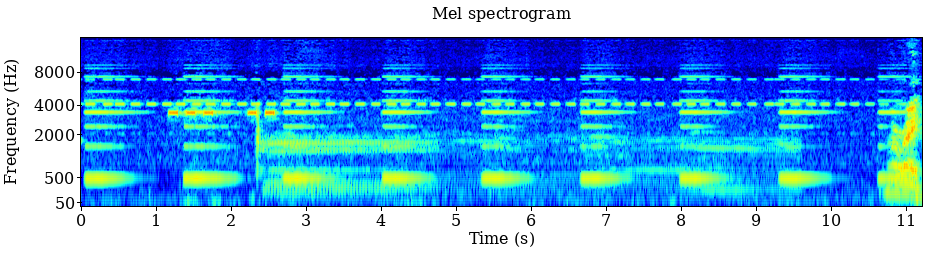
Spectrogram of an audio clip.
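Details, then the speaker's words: ACLS training simulator in unstable tachycardia (SVT station), heart rate 200: rapid repeating monitor tones with an overlapping alarm; BP 108/60, SpO2 92%, respiratory rate 28. "and so I'm going to pause it just so we don't have to speak past beeps right now we have a heart rate of 200"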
